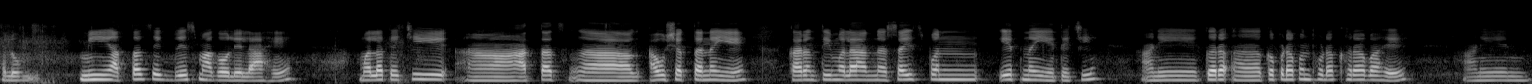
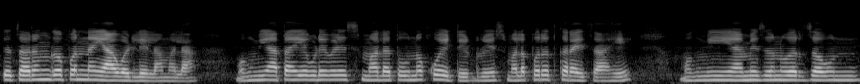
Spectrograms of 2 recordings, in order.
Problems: constant background noise, background conversations at intervals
